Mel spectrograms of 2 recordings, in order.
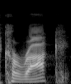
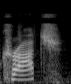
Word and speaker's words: Karak: cratch bro what's up crotch it's like my name's not crotch it's karak I'm sorry I keep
